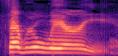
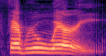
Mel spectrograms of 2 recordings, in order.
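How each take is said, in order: Both takes have the same delivery.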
